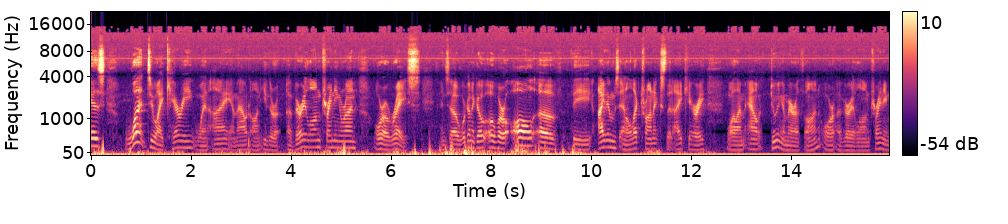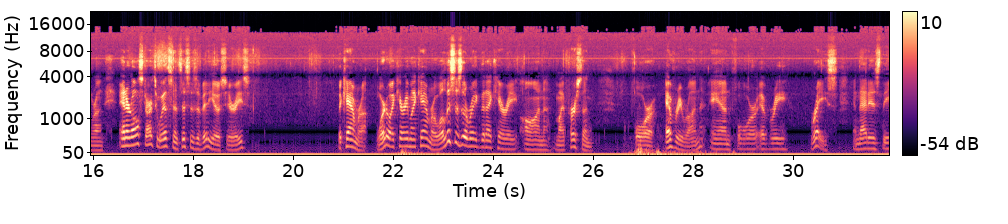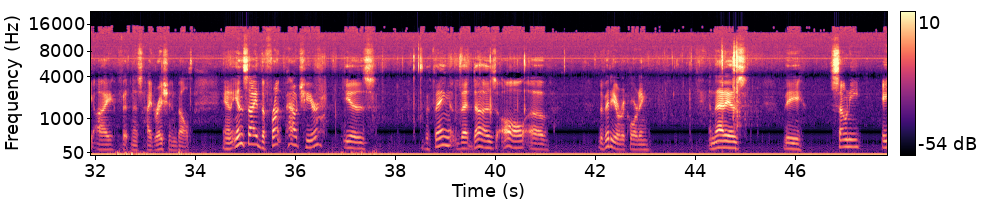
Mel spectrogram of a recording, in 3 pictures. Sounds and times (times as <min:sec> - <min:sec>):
Speech: 0:00.0 - 0:19.2, 0:20.9 - 0:26.1, 0:26.8 - 0:34.0, 0:34.6 - 0:37.7, 0:38.6 - 0:41.2, 0:42.1 - 0:43.1, 0:44.3 - 0:45.1, 0:45.8 - 0:47.8
Outside, rural or natural: 0:00.0 - 0:47.8.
